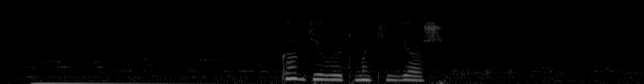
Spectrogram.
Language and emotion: Russian, sad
